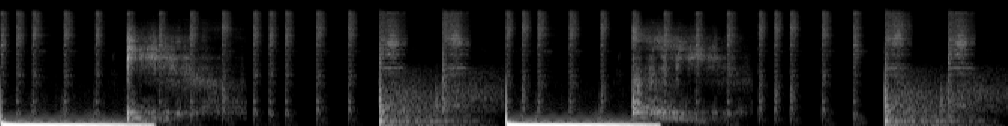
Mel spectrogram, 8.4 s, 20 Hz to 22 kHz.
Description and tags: Remix Beat 3142011
A beat I wrote at 114 BPM. Enjoy!
shifter, tr-808, baugh, hi, hop, apple, hat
